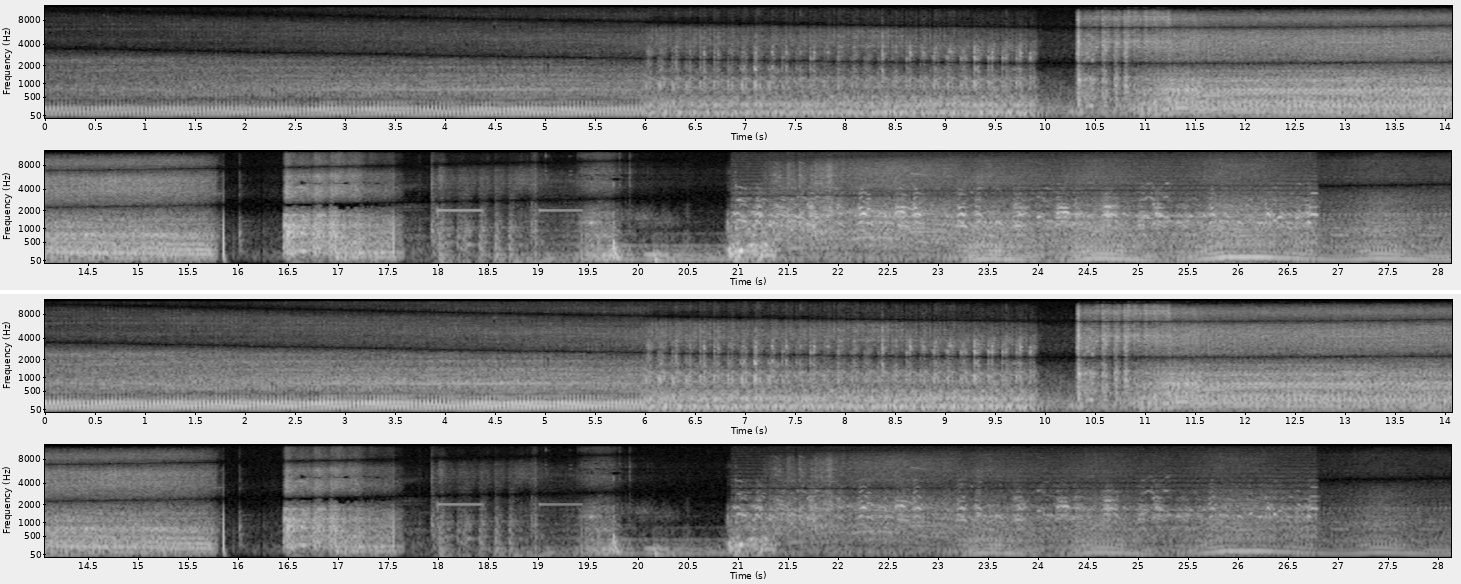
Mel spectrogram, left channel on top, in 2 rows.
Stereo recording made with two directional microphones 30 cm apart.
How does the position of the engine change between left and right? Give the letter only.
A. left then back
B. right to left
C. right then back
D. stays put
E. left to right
B.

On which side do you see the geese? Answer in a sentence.
In this clip you hear the geese on the left.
